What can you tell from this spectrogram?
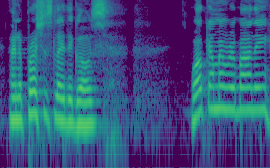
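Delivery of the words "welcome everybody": put-on heavy, high-pitched Southern accent from Florida. Retelling a lady's welcome at Bible study: strong Southern accent from Florida. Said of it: "she has a strong Southern accent from Florida".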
